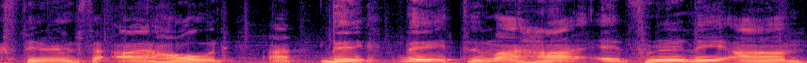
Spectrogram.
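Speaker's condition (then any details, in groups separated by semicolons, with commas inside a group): Cerebral palsy; from birth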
